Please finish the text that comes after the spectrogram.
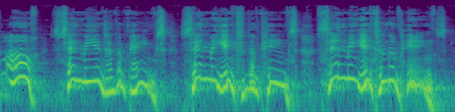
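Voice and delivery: very high-pitched little demon voice; pleading little demon. Acted. Little demon begging Jesus, high pleading voice. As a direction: beg in a tiny, high put-on voice. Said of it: "This demon, who pretends to be many".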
